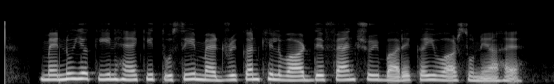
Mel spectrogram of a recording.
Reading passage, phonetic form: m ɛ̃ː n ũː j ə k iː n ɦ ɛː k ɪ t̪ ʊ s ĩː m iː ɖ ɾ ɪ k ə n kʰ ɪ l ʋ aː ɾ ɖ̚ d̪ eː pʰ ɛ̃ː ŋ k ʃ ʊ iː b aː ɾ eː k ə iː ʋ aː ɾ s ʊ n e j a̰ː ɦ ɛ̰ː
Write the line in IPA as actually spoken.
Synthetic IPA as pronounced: m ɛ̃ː n ũː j ə k iː n ɦ ɛː k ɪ t̪ ʊ s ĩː m ɛː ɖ ɾ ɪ k ə n kʰ ɪ l ʋ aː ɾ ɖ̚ d̪ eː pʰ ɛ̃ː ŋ k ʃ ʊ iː b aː ɾ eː k ə iː ʋ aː ɾ s ʊ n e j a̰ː ɦ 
